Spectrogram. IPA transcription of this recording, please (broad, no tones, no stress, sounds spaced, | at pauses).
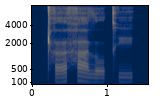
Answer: ʈʰ ɐ h a ð o kʰ i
